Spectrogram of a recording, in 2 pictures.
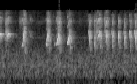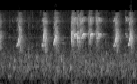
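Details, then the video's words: Murai batu, the white-rumped shama, in clear 'gericik air' master song: sharp rising single notes mixed with tight rapid runs of chattering notes, repeated across the passage. "masteran murai batu/ suara jernih gericik air"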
